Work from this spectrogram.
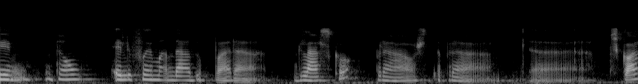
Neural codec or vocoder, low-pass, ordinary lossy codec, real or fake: codec, 24 kHz, 3.1 kbps, DualCodec; 5.4 kHz; AAC, 48 kbps; fake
